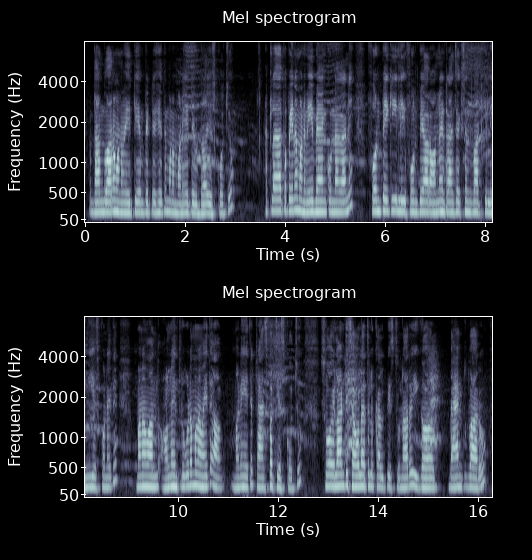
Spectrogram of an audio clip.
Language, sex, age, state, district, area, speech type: Telugu, male, 18-30, Andhra Pradesh, Srikakulam, urban, spontaneous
